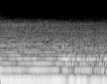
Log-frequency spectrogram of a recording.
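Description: A loud, deep held drone: one low note with a full stack of overtones, the opening of an ambient intro soundtrack.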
